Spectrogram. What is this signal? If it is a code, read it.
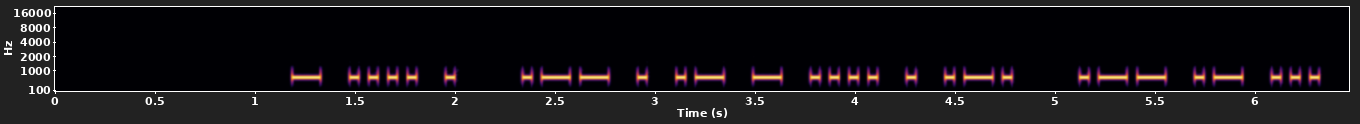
Morse code, heard as a keyed tone, about 25 wpm, 700 Hz. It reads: THE WEATHER WAS
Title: Sentences from Top 1000 Words - Review Part 5 - 25wpm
